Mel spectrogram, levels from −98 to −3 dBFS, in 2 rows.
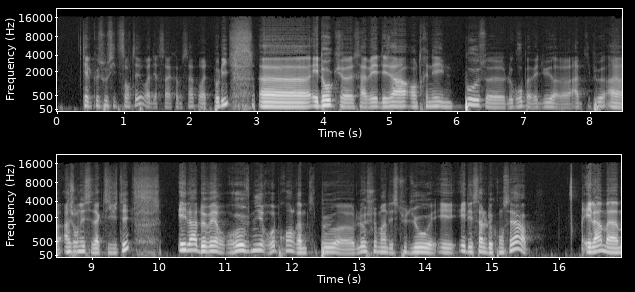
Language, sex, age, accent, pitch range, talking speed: French, male, 40-59, French, 115-155 Hz, 190 wpm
